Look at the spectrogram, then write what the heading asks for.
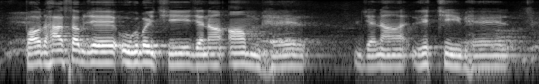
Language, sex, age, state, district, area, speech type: Maithili, male, 45-60, Bihar, Darbhanga, rural, spontaneous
